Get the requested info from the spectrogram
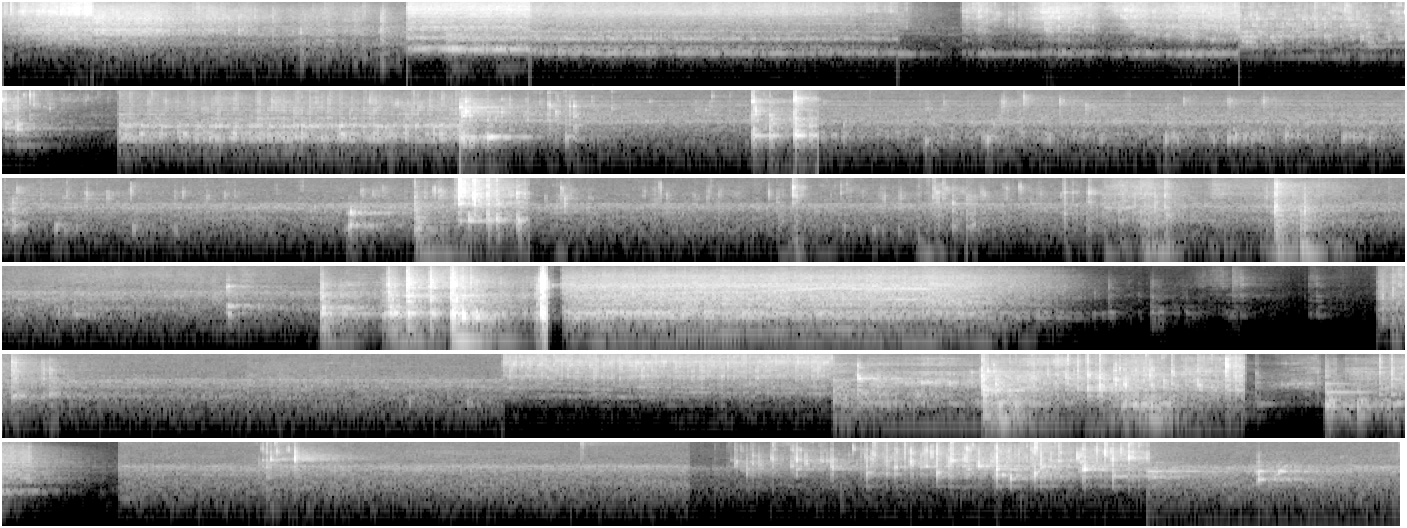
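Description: A string of kitchen cooking sounds: dry tapioca sago pearls poured from a plastic bag into a bowl at the start, then scattered clatters and handling noises. About eighteen seconds in, a Nutribullet personal blender runs for about two seconds. Near the end, cooked sago and water are poured from a pot into a mesh strainer in the sink.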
